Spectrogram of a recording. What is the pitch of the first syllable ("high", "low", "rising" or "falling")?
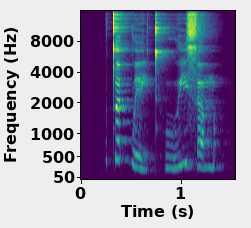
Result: high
